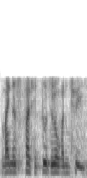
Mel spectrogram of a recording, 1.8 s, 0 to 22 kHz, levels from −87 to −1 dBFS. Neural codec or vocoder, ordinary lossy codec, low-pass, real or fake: codec, 16 kHz, 2 kbps, FreqCodec, larger model; none; 3.6 kHz; fake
